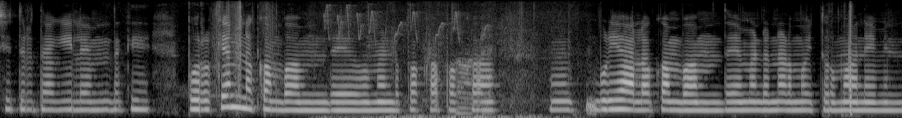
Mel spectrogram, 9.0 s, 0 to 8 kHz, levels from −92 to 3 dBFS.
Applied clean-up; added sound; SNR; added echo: none; Bird; 16 dB; none.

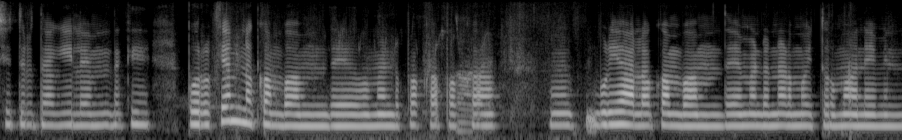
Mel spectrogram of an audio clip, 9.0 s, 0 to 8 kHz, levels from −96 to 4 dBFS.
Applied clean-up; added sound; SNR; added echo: neural separator model SepFormer DNS4.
